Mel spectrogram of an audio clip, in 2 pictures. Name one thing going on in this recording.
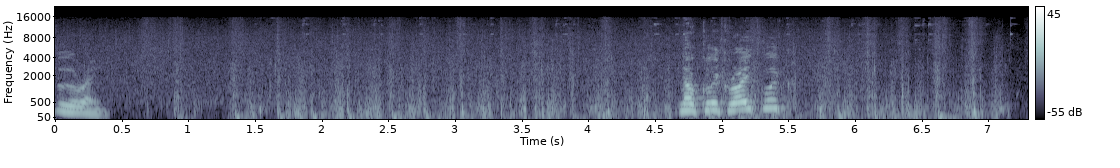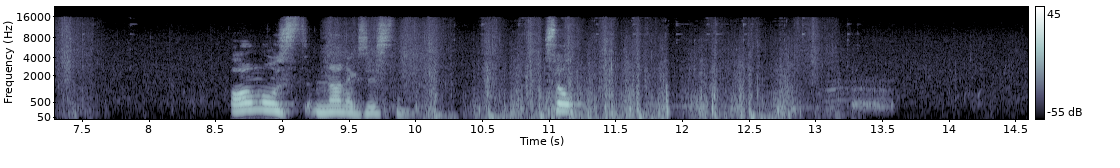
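Footsteps swish through tall grass.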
